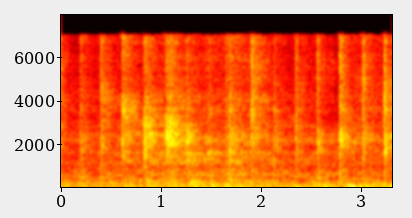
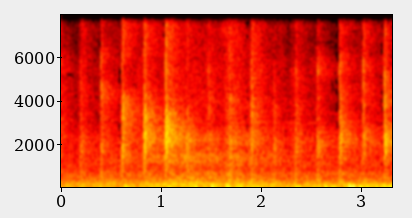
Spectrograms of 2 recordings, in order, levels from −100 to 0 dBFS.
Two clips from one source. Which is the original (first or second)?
second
